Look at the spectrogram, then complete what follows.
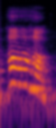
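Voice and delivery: loud, high "ha ha" laugh; demonstrated childhood laugh. Shown as a demonstration. Showing how she laughed as a child, loud demo laugh. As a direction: laugh it out loud, then snort inward. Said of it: "Jag kunde sitta så här".

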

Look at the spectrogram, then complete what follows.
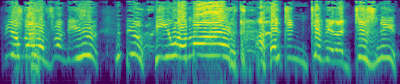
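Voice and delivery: high-pitched mock rage, breaking into a laugh; mock furious rant. George Lucas whipping him, a hammed-up high furious rant.

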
